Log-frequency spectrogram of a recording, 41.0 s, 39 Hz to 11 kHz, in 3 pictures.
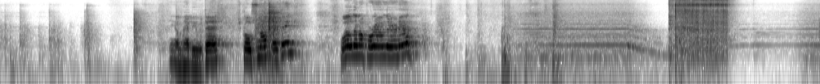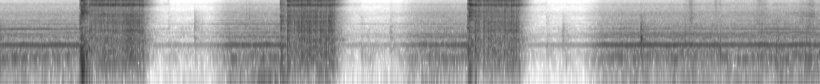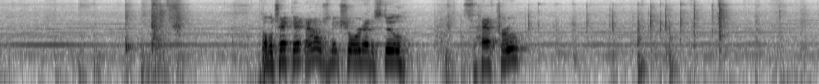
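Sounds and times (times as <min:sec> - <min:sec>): arc welding bursts: 0:11.2 - 0:12.3, 0:15.0 - 0:16.2, 0:18.3 - 0:19.4, 0:21.4 - 0:22.5
electrical hum: 0:23.8 - 0:40.9.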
